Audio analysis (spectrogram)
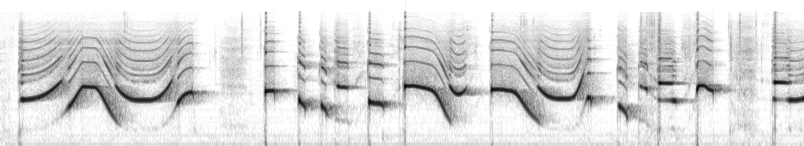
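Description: A slide whistle with a metal slide and a plastic body plays loud swooping notes, pitch gliding up and down in a run of quick slides and short chirps, with a brief pause partway through and no one talking.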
